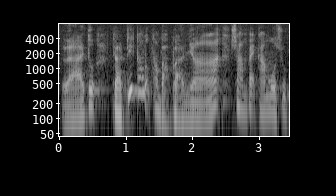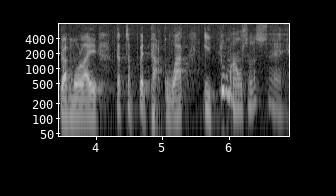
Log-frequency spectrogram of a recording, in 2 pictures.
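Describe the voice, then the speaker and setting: A man's voice: medium pitch, wildly swooping pitch, normal speed, warm tone. A male evangelist with a Javanese Indonesian accent, preaching a folksy sermon and answering his own questions. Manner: folksy, asks the congregation questions and answers them himself.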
